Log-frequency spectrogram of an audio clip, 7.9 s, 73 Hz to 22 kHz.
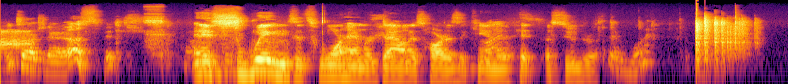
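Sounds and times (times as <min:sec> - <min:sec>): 
speech: 0:00.1 - 0:06.6
dice rolling on a hard tabletop: 0:06.9 - 0:07.7.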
